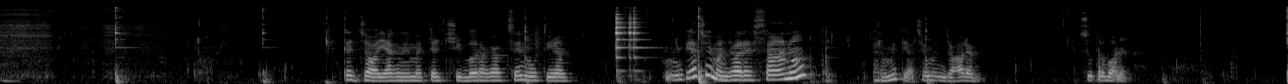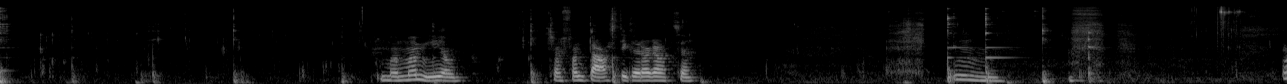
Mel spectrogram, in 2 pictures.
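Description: A woman chews and smacks her lips while eating.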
